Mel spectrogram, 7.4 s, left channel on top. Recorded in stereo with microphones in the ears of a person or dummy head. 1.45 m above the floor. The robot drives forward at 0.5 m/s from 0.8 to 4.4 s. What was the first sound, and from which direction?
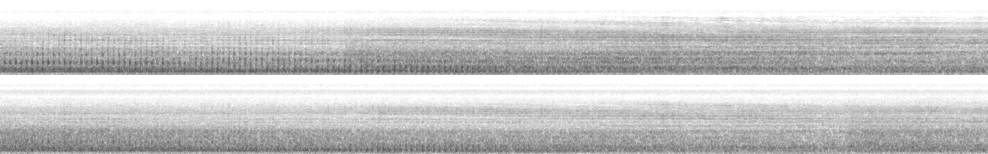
A helicopter, 35° left (ahead or behind).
